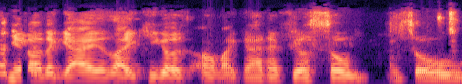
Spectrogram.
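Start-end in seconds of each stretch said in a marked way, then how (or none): 1.5-3.3 mock muttering under the breath. Retelling what a man in the movie theater said: imitating someone muttering under breath. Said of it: "he even said it, like, under his breath".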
